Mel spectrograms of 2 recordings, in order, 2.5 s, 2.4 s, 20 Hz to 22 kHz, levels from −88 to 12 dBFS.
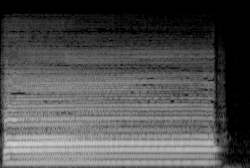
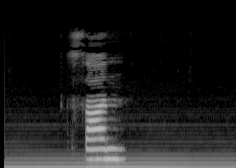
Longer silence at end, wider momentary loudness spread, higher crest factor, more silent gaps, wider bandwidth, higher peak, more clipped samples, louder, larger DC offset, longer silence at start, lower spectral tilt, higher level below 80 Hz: first, 0.3 s vs 0 s; second, 9 LU vs 20 LU; second, 14 dB vs 20 dB; neither; first, 12 kHz vs 10.5 kHz; first, 0 dBFS vs -4 dBFS; neither; first, -14 LUFS vs -19 LUFS; neither; about the same, 0 s vs 0.05 s; about the same, -6 dB/octave vs -6 dB/octave; second, -60 dBFS vs -32 dBFS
